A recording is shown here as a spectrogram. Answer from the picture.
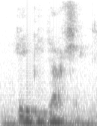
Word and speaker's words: abduction: and it performs hip ab duction abduction is the proper way to say but i like to say ab just to make it easier for everyone to understand hip abduction is when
